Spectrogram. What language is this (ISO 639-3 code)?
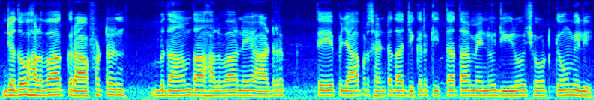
pan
